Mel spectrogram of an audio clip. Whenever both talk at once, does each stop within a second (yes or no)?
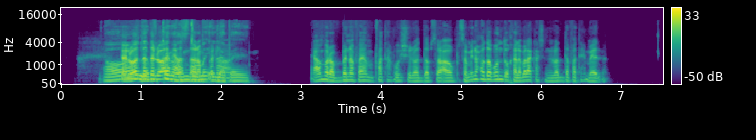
no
